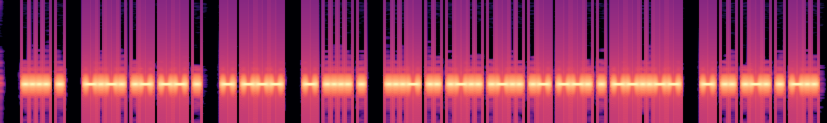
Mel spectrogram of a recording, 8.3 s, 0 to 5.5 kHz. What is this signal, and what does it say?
Morse code, heard as a keyed tone, about 36 wpm, 700 Hz. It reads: HE CAME TO THE VILLAGE, TIRED
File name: Pinocchio / Pinocchio ch6 35 35 ik1hge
